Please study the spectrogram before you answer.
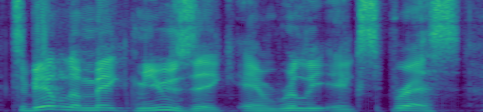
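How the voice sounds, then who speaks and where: Animated podcast host in his late forties. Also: a little high, fast, no room sound. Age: 40s. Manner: animated, talks over others, repeats words. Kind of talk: casual interview chat. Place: podcast studio.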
